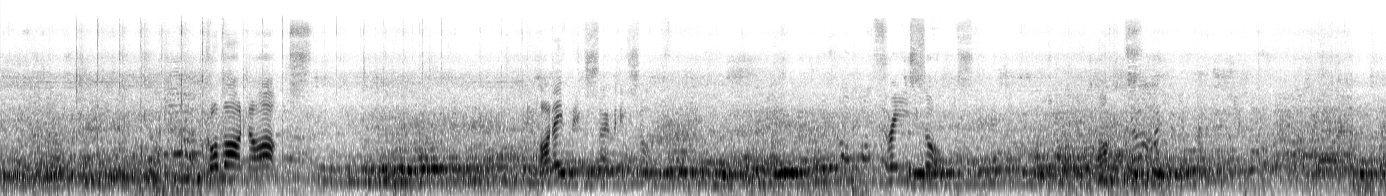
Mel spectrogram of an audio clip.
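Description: A large crowd murmurs and chants across an open stadium.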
